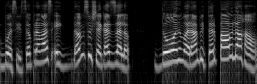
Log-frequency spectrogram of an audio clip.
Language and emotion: Goan Konkani, happy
